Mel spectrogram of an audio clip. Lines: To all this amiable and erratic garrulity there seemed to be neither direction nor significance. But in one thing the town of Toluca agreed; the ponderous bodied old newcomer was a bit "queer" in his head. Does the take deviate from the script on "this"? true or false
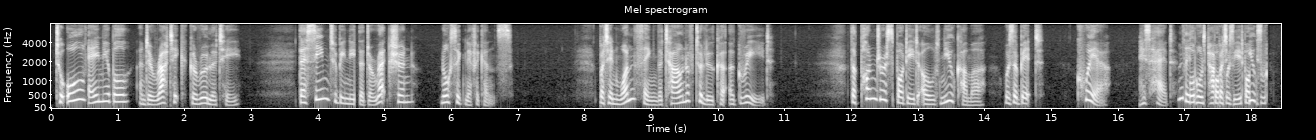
true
